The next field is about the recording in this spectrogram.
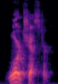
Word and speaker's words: Worcester: Because that's how it's spelled. It's W-O-R-C-E-S-T-E-R, which in all sense means Worcester. But it's Worcester.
